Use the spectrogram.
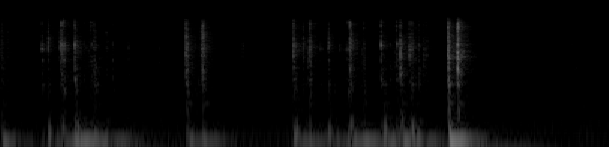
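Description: Keys on a computer keyboard tapped in three quick bursts while a file name is typed for a Blender project save, close and clear with no talking.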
